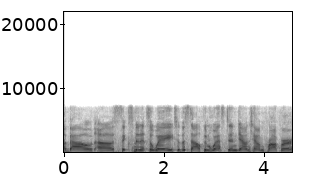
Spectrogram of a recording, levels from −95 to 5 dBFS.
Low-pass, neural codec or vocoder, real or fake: 7.2 kHz; codec, 16 kHz, 2 kbps, X-Codec, WavLM features, trained on Multilingual LibriSpeech; fake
